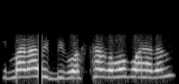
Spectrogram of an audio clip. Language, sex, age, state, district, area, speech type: Assamese, female, 18-30, Assam, Lakhimpur, rural, conversation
